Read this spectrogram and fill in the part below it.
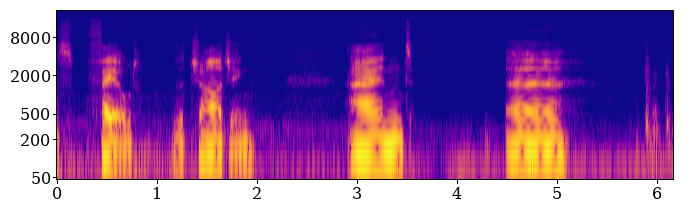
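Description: A man speaks close up with animation, in short bursts.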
